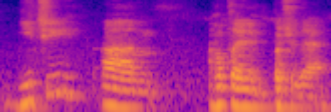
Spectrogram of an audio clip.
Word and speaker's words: Gychee: Now, the pronunciation of the actual company's model is a little bit difficult. It's Gychee, so like Gychee.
